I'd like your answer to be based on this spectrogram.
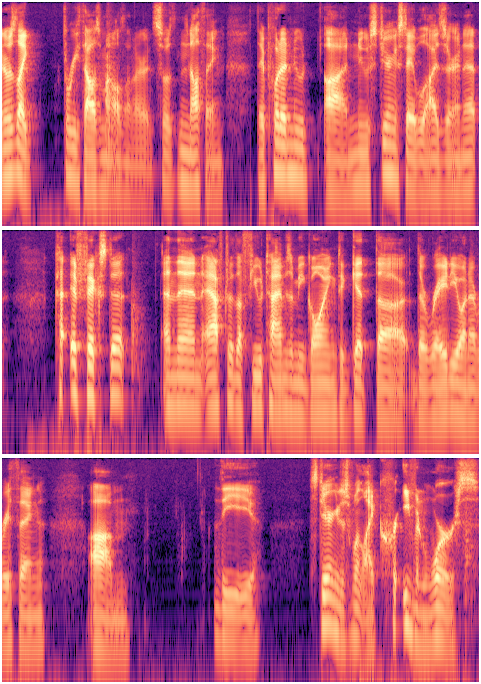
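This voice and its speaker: Speaking at a fairly quick pace with long, frequent pauses, a man with a Wisconsin accent uses a fairly low pitch and ordinary pitch variation in a very clean recording with a silent background. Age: 20s. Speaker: real estate agent. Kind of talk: casual chat.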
